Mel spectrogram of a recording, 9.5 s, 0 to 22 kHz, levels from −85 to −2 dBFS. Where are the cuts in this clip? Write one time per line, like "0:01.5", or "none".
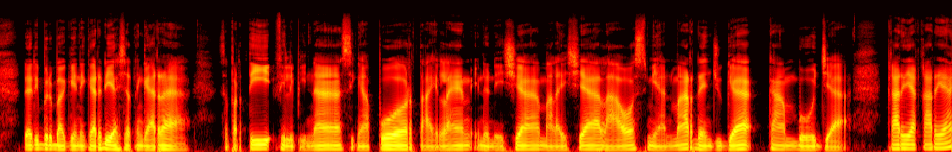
none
